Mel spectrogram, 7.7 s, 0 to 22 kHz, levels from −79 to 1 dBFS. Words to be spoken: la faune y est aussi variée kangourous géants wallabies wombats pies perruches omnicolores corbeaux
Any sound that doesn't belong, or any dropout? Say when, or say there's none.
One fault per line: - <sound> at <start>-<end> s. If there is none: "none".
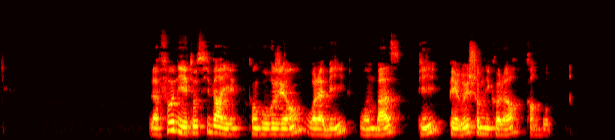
none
